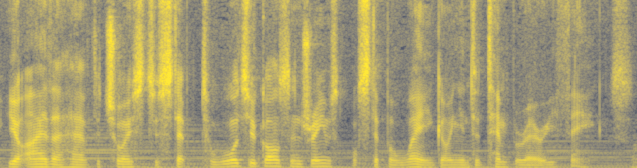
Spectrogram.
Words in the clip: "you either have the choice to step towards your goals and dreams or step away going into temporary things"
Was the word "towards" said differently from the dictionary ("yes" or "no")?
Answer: no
